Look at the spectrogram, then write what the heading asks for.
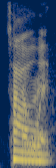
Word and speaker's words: Taweret: It's like Tawets or something. Taweta. I don't know. Listen. I'm black. I'm not. Taweret. There we go. Something like that. Hey, I'm gonna look up the pronunciation so I can say it better.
